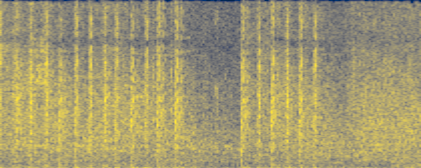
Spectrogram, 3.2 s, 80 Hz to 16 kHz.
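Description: Rapid automatic gunfire in the video game Dead Space 3, shooting at exploding creatures, a dense, loud stream of shots that continues almost without pause, with a short dip midway.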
